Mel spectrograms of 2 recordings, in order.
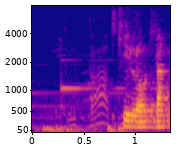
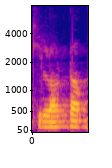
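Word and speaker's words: Ki Lontang: ada muridnya namanya kilontang kilontang ini waktu diinterogasi antara lain yang diucapkan itu bukan kilontong ya kamu ngertin lontong oke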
